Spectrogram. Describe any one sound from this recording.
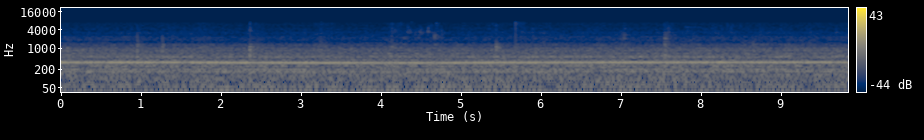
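A knife chops on a cutting board with soft, irregular taps.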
